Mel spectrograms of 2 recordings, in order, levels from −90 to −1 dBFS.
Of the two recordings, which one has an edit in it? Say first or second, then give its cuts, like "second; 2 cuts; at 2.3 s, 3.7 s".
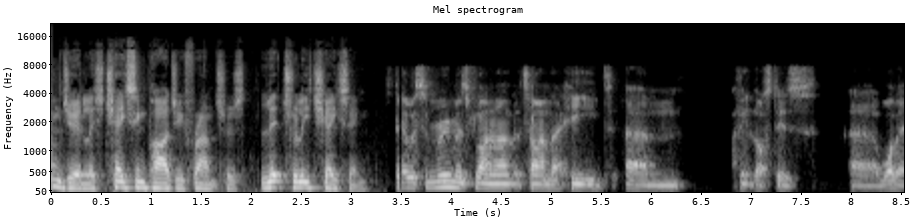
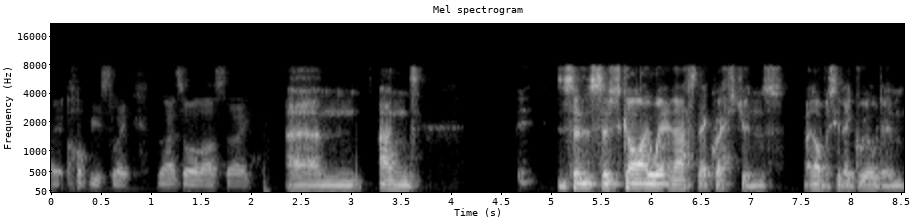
second; 2 cuts; at 2.2 s, 7.5 s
